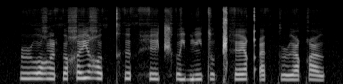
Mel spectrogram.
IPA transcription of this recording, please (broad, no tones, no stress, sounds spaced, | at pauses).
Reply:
ɹ o ʁ œ̃ θ ɵ χ e j ʁ o θ kʰ ɘ θ h e t͡ʃʰ ɵ j bʲ ɛ̃ j t o ǁʰ ɛ j qʼ e θ k ɹ ø q ɵ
